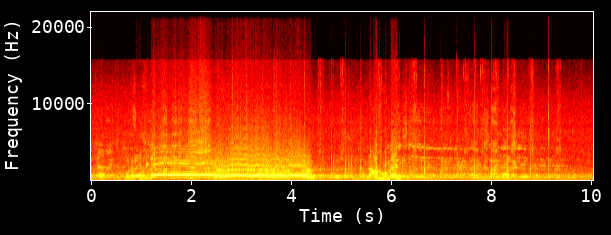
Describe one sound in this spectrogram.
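A crowd of people chatters around.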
